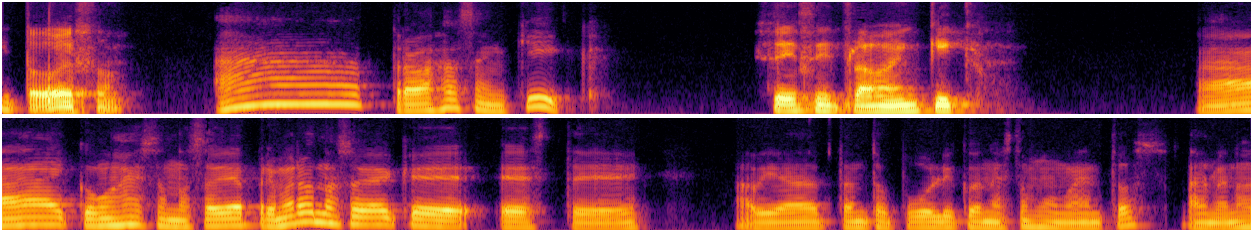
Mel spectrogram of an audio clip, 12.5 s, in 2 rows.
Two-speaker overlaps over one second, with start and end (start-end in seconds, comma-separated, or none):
none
